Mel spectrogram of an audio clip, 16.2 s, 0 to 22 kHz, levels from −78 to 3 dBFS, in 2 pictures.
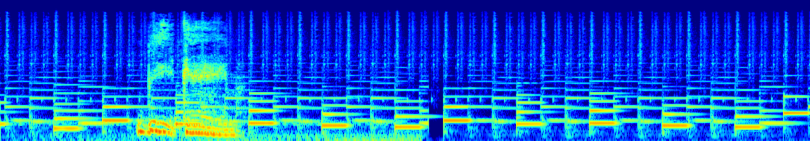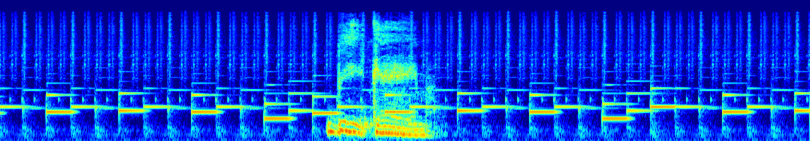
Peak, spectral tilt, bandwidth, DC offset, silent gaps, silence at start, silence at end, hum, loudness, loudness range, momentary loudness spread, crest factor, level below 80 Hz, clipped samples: -2 dBFS; -5 dB/octave; 17 kHz; under 0.1%; none; 0 s; 0 s; none; -23 LUFS; 5 LU; 13 LU; 20 dB; -50 dBFS; under 0.1%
